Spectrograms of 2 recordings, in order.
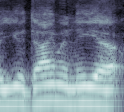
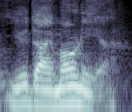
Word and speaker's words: eudaimonia: great term is you eudaimonia it's either eudaimonia or eudaimonia i've heard both pronunciations so eudaimonia sometimes translated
